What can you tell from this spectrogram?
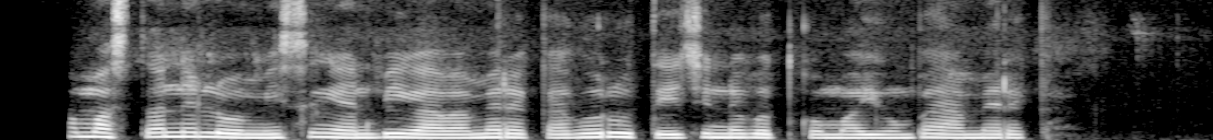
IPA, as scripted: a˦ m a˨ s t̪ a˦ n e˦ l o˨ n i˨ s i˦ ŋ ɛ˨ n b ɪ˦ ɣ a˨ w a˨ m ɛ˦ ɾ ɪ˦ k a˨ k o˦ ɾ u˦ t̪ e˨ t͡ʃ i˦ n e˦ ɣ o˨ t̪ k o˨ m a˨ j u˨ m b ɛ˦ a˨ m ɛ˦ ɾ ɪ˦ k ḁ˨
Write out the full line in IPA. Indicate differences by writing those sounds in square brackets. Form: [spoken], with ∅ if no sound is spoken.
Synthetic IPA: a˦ m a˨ s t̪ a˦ n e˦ l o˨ [m] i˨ s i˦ ŋ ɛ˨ n b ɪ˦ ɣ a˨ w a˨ m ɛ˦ ɾ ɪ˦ k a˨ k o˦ ɾ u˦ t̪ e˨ t͡ʃ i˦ n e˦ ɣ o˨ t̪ k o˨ m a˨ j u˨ m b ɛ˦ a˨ m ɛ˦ ɾ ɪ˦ k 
